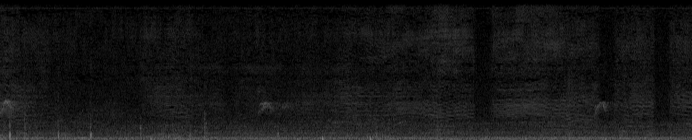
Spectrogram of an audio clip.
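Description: A bee caught in a spider's web buzzing steadily, with scattered sharp clicks, the loudest right at the start.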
